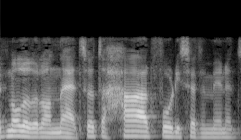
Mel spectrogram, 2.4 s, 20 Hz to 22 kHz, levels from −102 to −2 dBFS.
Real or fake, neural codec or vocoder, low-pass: fake; codec, 24 kHz, 0.9 kbps, WavTokenizer, medium speech release version 2; 7.2 kHz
